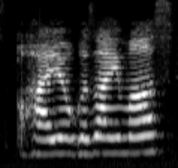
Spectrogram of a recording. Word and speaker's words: おはようございます: how to say Ohio was ie mas yes ohayo gozaimasu it means good morning so Ohio was I'm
